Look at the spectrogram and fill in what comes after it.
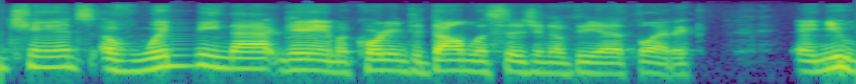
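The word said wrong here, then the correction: Dom Luszczyszyn: Loose Chishin. What? Loose Chishin. – Sorry. – Loose Chishin. Loose Chishin. It's it rhymes with loose chicken.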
